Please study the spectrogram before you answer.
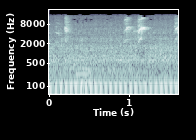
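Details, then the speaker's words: Honda ADV 160 scooter started after fitting a stainless skid plate (bolts torqued to 49 Nm), checking the exhaust pipe for leaks: steady, even pulses with no hiss or puffing between them; normal idle, exhaust sealed. "Okay naman siya. Okay. Wala naman siya singaw. Tama lang."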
